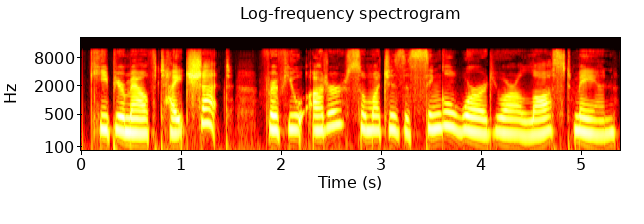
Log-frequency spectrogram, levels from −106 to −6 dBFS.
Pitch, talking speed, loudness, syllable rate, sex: 220 Hz, 220 wpm, -16 LUFS, 4.6 syllables/s, female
